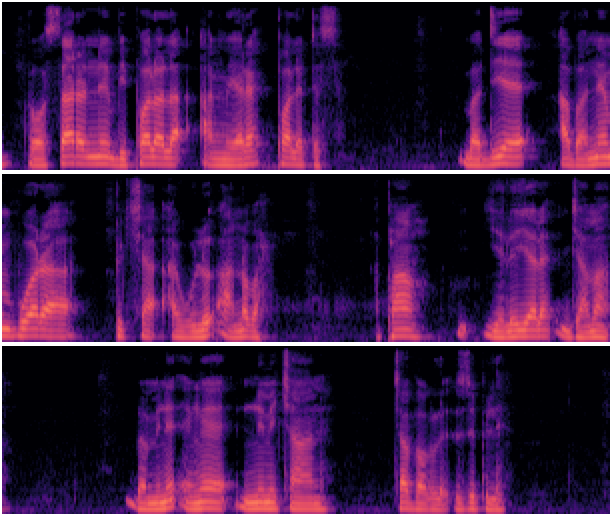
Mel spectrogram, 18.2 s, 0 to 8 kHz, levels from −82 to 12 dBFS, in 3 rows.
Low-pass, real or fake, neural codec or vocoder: 7.2 kHz; real; none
